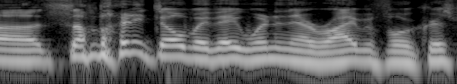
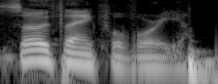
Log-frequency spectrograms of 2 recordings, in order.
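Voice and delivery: sarcastic tone, lower; 6 semitones lower than usual. Greeting the others at the start of the year: sarcastic. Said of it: "so sarcastic there".

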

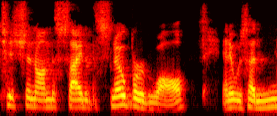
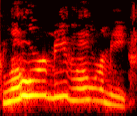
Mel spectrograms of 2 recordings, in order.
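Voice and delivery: mock shrill, very high, tearful screaming; 11 semitones higher than usual. Retelling a friend after a horrendous fall on the rope, imitating someone screaming, crying. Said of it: "She was screaming".

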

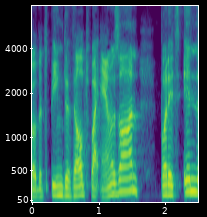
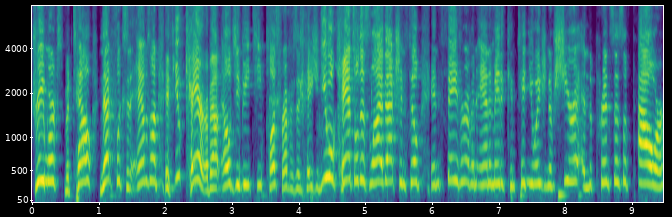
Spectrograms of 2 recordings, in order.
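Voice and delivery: earnest and pitched very high; 12 semitones higher than usual. Speaker directly addresses the studios and streamers, with conviction. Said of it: "I could hear the conviction in your voice".

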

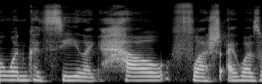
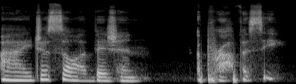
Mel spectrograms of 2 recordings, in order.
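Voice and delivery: slower put-on southern preacher voice. Recalling nodding silently, the speaker announces it like a southern preacher in training. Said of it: "like a Southern preacher in training does".

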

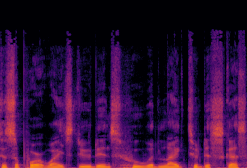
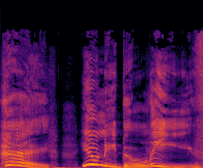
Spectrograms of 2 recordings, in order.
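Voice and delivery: very high, sing-song, swooping woman's voice; 9 semitones higher, 3 dB louder than usual. Describing a bystander who always speaks up during racist altercations, imitating a woman's voice. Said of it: "there's always a lady voice that says".

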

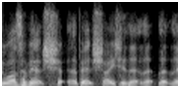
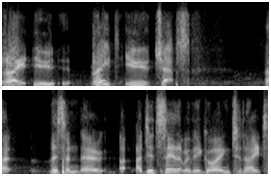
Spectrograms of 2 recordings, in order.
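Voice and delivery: businesslike dwarf voice, higher and slower; 3 semitones higher than usual. Game master voicing a dwarf who storms over to the table, businesslike dwarf voice. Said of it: "She comes storming over the table and she says".

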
